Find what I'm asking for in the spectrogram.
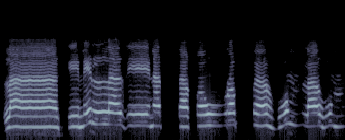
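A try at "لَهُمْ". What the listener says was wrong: Kenapa suara jadi menggetar gitu? Lahum. Jangan getar. Lakinil ladzina taqaw rabbahum lahum jannatun tajri min tahtihal anhar.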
